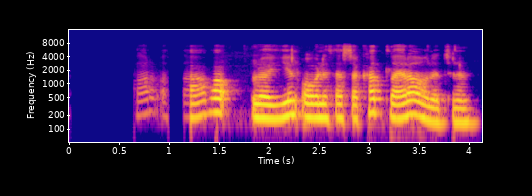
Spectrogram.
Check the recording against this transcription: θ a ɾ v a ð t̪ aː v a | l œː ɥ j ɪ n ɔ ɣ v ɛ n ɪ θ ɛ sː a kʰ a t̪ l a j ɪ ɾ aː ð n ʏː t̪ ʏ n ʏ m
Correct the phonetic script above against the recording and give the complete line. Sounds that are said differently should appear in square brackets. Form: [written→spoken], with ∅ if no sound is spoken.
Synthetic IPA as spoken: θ a ɾ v a ð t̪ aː v a | l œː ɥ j ɪ n ɔ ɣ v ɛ n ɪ θ ɛ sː a kʰ a t̪ l a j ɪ ɾ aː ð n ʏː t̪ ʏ n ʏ m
